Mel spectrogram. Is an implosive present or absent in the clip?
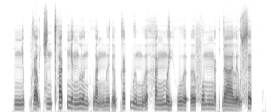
present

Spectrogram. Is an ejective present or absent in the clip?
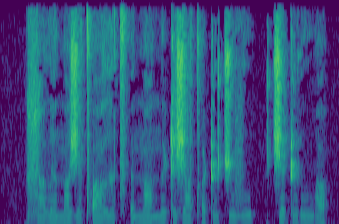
present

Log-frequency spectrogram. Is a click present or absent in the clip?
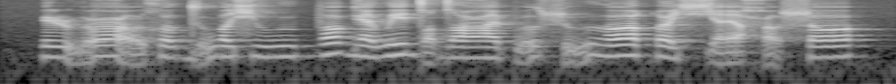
absent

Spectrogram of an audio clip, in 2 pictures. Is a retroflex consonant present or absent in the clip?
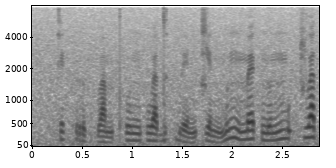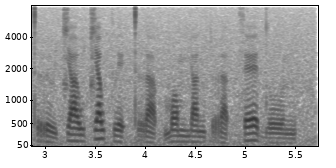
absent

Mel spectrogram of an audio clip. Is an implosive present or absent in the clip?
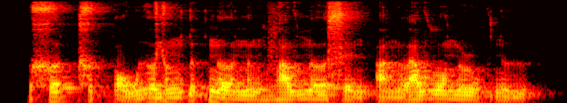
present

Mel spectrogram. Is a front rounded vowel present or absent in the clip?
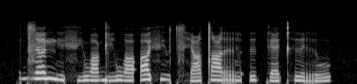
absent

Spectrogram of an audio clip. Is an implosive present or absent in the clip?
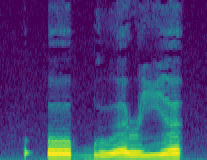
present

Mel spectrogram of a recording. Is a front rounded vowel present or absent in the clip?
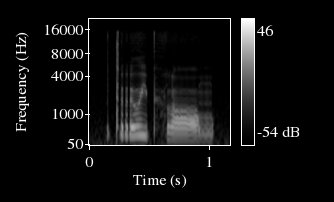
absent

